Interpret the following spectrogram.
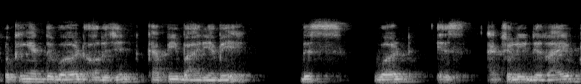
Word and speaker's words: Capibaribe: So we will pronounce this as Capibaribe.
